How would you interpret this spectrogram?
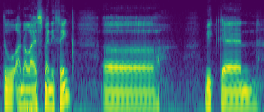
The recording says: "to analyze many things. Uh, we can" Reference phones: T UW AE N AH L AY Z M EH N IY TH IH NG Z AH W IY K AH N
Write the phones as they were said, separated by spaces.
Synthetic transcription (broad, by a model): T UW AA N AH L AY S M EH N IY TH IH NG AH W IY K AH N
